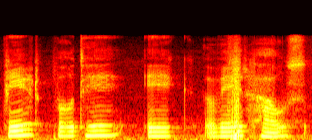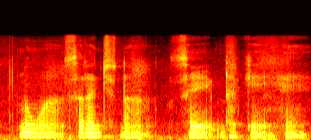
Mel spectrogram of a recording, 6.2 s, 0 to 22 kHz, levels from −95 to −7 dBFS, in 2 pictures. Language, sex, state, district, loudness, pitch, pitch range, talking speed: Hindi, male, Rajasthan, Jaipur, -20 LUFS, 120 Hz, 110-135 Hz, 95 wpm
